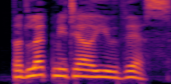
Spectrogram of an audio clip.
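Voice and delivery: ordinary delivery, nothing marked

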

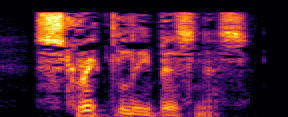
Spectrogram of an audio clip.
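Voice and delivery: ordinary delivery

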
